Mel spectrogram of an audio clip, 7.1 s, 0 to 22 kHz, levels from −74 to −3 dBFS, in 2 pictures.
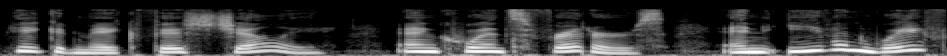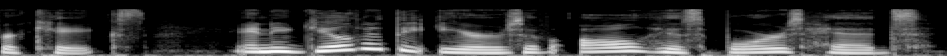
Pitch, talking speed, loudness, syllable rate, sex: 230 Hz, 185 wpm, -16 LUFS, 4.9 syllables/s, female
